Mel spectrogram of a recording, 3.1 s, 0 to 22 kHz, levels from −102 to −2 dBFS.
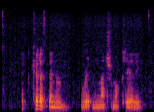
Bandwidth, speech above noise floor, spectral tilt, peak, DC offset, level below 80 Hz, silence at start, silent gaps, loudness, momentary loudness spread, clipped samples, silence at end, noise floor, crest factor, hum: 14.5 kHz; 19 dB; -8 dB/octave; -16 dBFS; under 0.1%; -76 dBFS; 0.45 s; none; -37 LUFS; 20 LU; under 0.1%; 0.3 s; -55 dBFS; 22 dB; none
